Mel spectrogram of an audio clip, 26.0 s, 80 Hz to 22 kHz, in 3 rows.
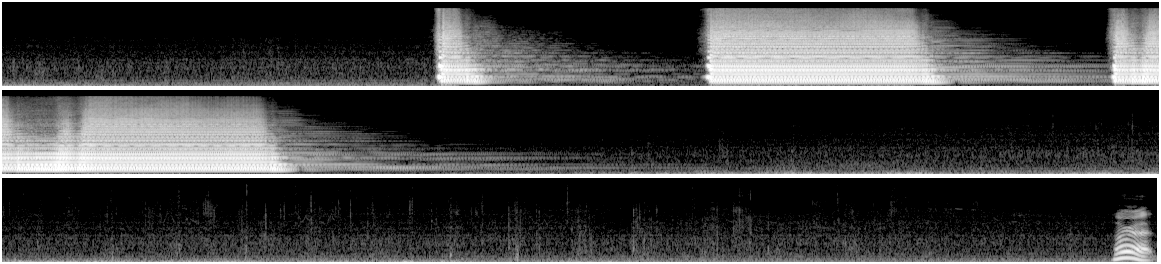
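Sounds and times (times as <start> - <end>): five-chime train horn blasts: 3.2 - 12.8.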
